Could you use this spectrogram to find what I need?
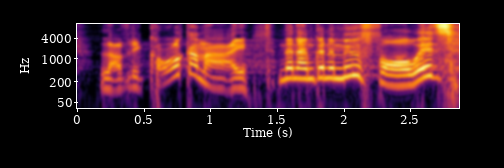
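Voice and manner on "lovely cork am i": low, slow, deliberate drawling character voice. Guiding a half moon pose with a brick, doing a Yoda impression. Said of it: "That was my attempt at a Yoda impression".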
